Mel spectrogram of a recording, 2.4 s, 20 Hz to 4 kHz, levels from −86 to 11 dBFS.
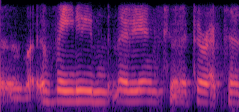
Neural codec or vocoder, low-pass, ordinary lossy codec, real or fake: codec, 16 kHz, 1 kbps, X-Codec, HuBERT features, trained on general audio; 3.6 kHz; Opus, 32 kbps; fake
